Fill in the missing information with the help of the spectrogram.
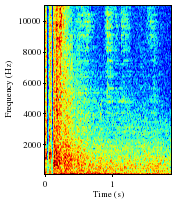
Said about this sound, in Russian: Действуя группой лиц по предварительному сговору, изготовили взрывное устройство, снарядили автомобиль и взорвали его у здания ОГИБДД.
